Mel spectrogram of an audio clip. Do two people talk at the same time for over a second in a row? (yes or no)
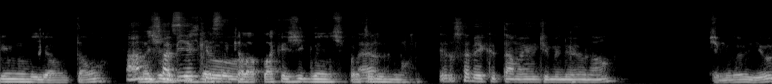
yes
